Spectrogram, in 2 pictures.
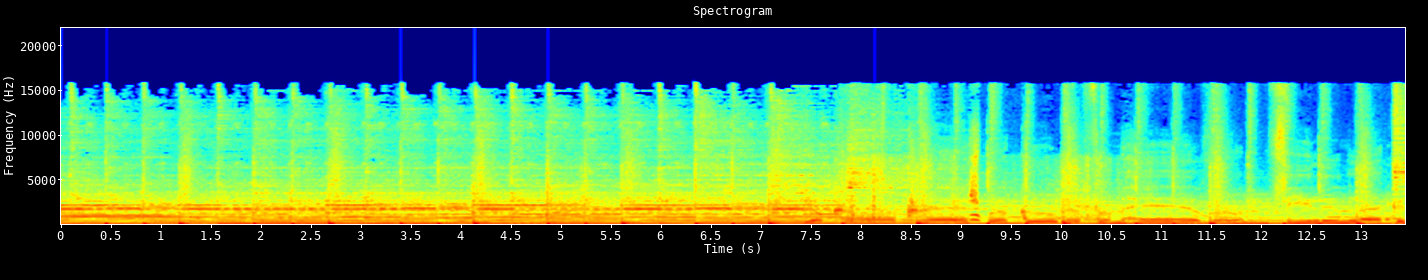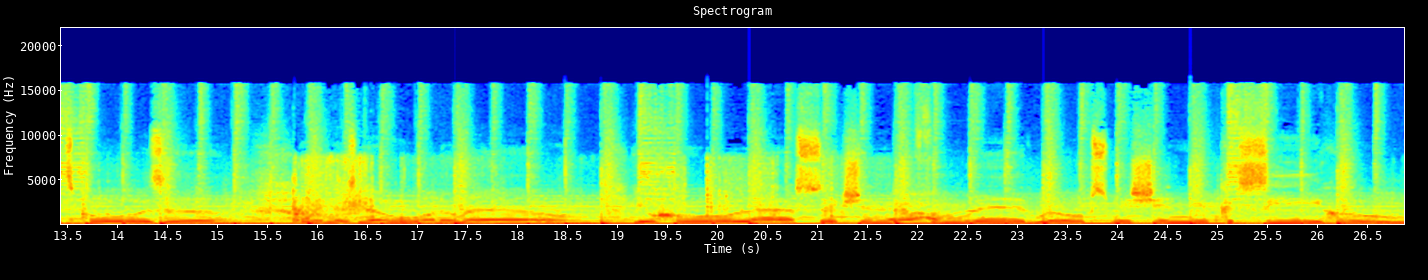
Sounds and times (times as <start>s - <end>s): Music: 0.0s - 26.8s.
